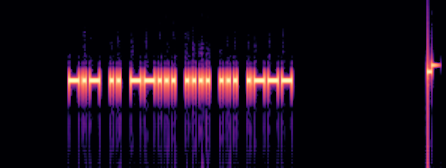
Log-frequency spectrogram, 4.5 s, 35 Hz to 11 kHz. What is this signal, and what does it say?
Morse code, heard as a keyed tone, about 36 wpm, 700 Hz. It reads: KI7HSJ
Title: USA Call Signs - 6 Characters - 2x Character Spacing - 35wpm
